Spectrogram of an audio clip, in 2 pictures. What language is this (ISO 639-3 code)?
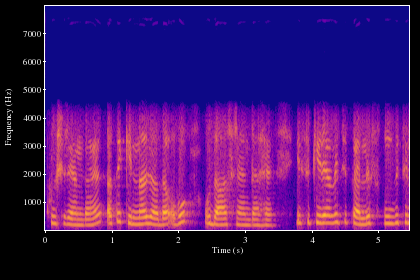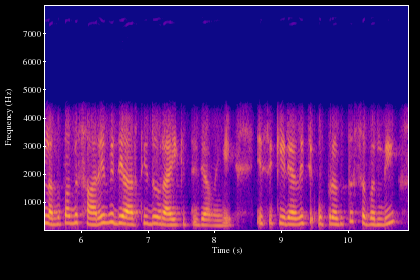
pan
